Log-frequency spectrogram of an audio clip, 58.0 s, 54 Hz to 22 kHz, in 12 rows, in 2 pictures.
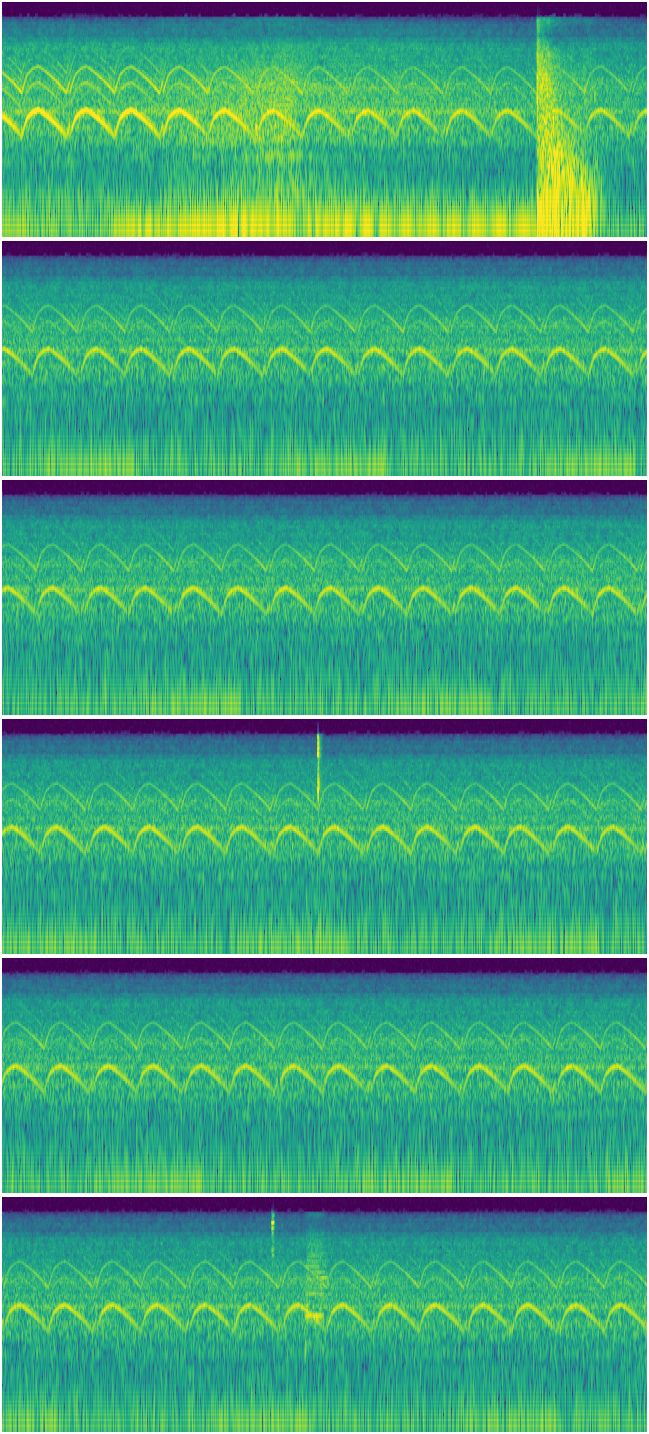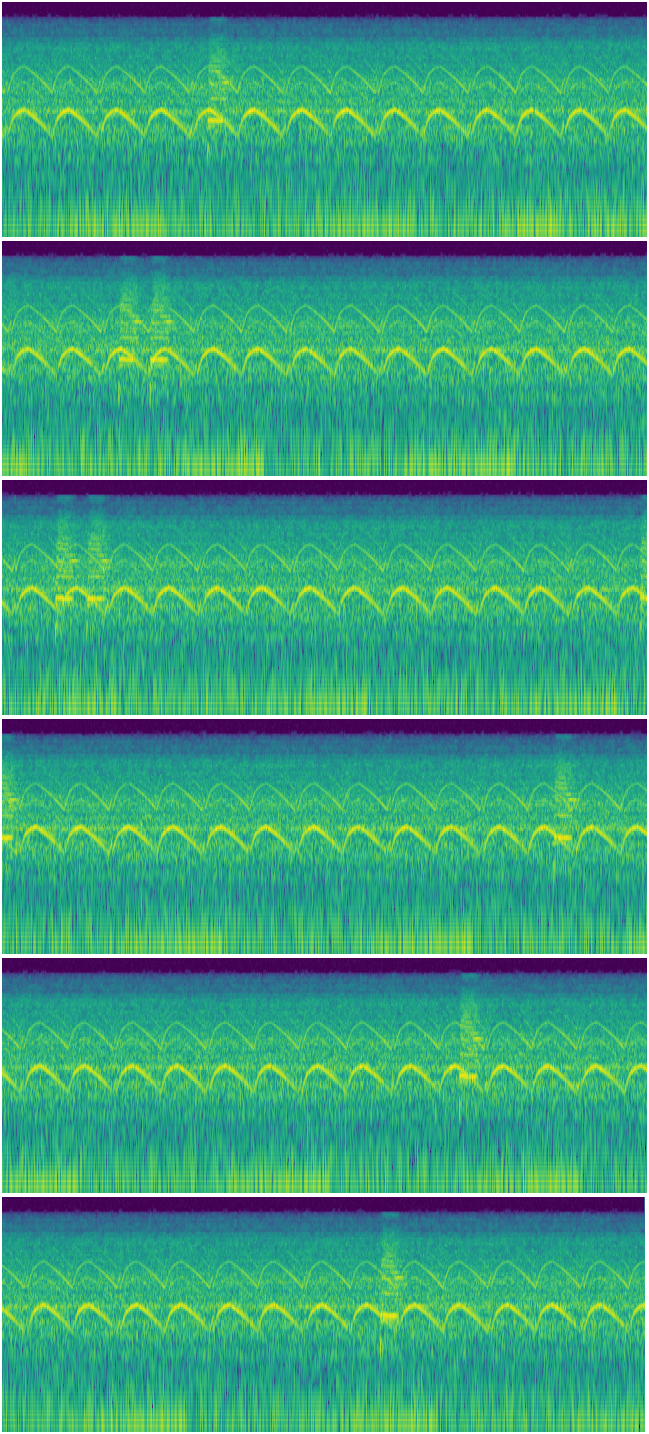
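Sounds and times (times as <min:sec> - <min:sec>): electronic siren warbling: 0:00.0 - 0:04.7.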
